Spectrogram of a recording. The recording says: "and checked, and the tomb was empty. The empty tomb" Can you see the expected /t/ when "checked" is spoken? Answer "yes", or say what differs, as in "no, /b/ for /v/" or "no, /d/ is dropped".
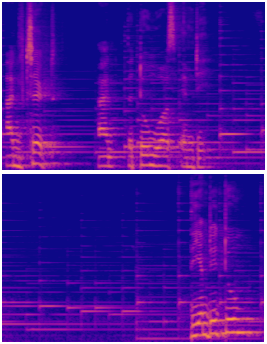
yes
